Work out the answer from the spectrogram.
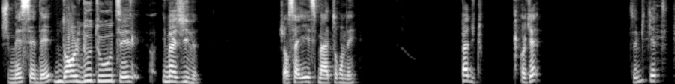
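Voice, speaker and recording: A man's voice: fairly high pitch, unhurried, long pauses, dark tone. A man casually commenting on a live stream while repairing a game console, thinking aloud and greeting viewers as they arrive.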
